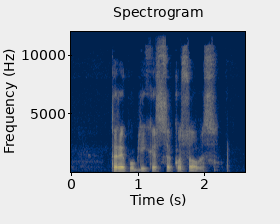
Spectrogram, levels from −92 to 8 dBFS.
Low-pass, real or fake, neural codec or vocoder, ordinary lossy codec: 10.8 kHz; real; none; Opus, 24 kbps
